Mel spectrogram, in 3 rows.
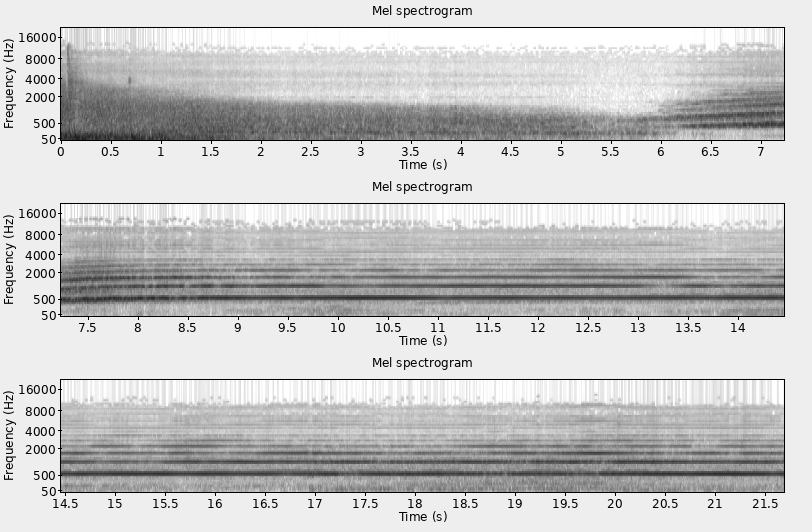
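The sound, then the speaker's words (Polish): Sirens open a 1922 concert written for sirens: loud, noisy tones slide downward for about six seconds, then the sirens swell upward into a steady, sustained chord of several held pitches that continues to the end. “Ale wróćmy do tych syren, do Arsenego Avramova.”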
